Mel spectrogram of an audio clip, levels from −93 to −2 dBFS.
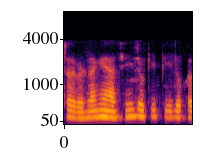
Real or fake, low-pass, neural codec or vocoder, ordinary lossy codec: real; 7.2 kHz; none; AAC, 16 kbps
